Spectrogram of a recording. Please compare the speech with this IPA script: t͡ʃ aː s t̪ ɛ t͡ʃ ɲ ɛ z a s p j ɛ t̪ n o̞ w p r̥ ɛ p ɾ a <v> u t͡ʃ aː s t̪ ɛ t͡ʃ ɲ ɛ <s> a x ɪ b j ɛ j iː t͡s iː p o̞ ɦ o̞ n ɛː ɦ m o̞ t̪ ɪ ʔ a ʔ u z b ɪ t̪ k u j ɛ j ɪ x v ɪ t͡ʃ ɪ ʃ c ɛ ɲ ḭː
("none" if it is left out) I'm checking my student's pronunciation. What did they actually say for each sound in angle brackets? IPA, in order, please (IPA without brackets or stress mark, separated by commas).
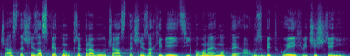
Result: v, z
